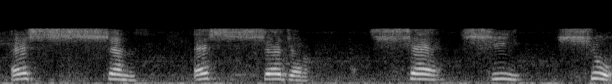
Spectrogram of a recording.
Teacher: الشين فيها صفه اتساع وفيها انتشار، في هواء كتير طالع مع الشين. الهواء ده بيطلع اول حاجه بيقابله اول حاجه بتعترض طرق ايه الاسنان الداخليه، يعني بنقول عليها ايه الاسنان من الداخل، دي اللي بتسمى ايه الصفحة الداخلية للأسنان العليا والسفلى. · Term: صوت التفشي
